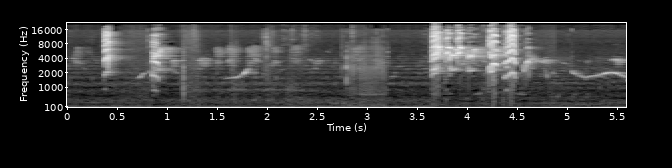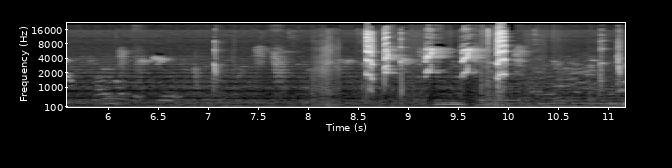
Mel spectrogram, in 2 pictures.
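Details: Two lovebirds chattering: scattered sharp squeaks, a loud harsh burst of screeches near the middle, curving whistled twitters and more shrill calls later, with a low hum in the background.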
